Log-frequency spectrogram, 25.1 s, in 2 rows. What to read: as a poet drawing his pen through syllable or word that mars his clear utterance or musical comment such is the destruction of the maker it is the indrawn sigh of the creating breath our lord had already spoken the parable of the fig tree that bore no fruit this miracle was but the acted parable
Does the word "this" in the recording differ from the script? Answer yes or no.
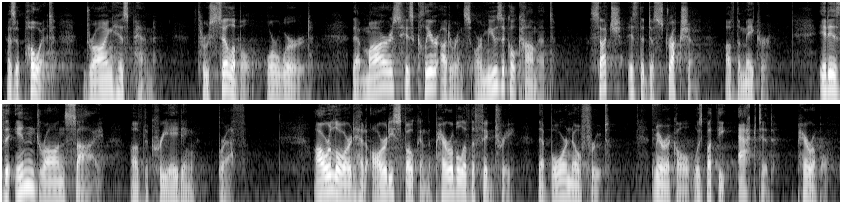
yes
